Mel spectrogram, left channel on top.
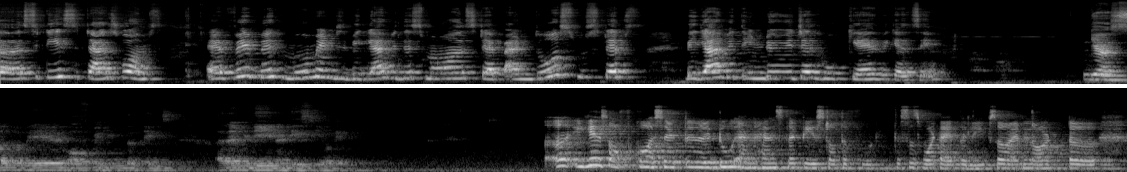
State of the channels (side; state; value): both; different; correlation -0.02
